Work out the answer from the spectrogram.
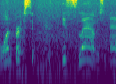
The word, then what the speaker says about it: Islam: or islam they'd say islam muslims i'm like just it's pronounced islam there's no letter z in there my mom's like we'll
